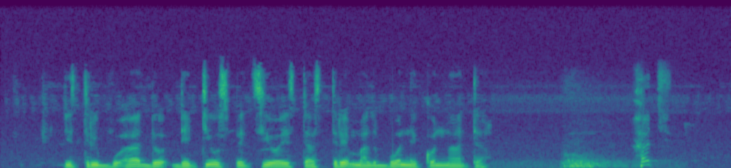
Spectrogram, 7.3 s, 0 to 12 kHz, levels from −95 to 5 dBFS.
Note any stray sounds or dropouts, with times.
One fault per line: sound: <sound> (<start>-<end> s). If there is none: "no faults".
sound: sneeze (5.6-6.7 s)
